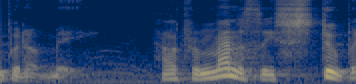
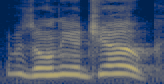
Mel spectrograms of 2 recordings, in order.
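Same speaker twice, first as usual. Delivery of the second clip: pleading; 8 semitones higher, 5 dB louder, faster than usual. Acted. Wife pleads for the son.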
